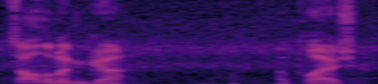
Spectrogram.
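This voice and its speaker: An actor voicing a calm, firm male commander in a video game. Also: on the low side, moderate pace, a little hiss or hum, lightly acted.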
